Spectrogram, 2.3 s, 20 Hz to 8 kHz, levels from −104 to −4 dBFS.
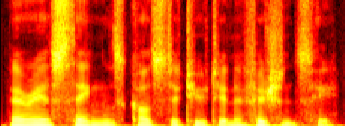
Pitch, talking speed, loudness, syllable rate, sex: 105 Hz, 105 wpm, -18 LUFS, 5.5 syllables/s, male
